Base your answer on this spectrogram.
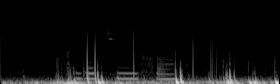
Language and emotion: Russian, sad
